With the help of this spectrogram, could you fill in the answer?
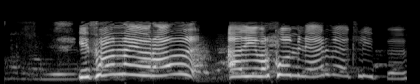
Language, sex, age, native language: Icelandic, male, 12, Icelandic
